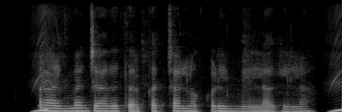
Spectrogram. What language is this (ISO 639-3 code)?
bho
